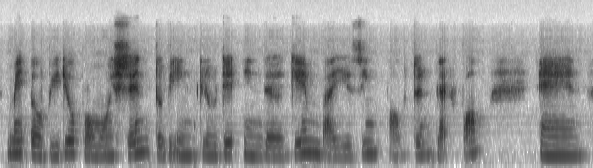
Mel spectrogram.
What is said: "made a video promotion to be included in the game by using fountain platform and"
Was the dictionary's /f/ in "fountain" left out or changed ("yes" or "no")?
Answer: yes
